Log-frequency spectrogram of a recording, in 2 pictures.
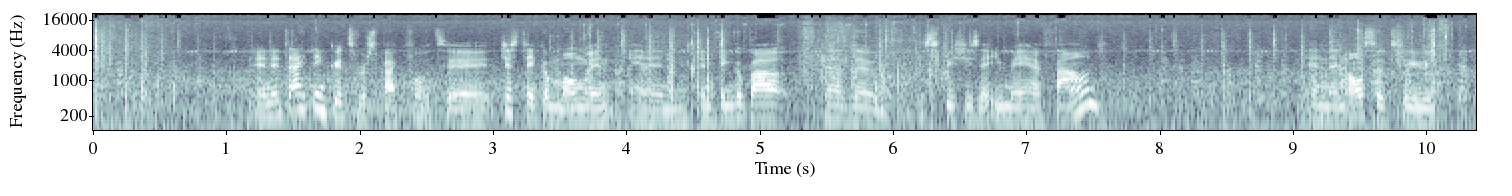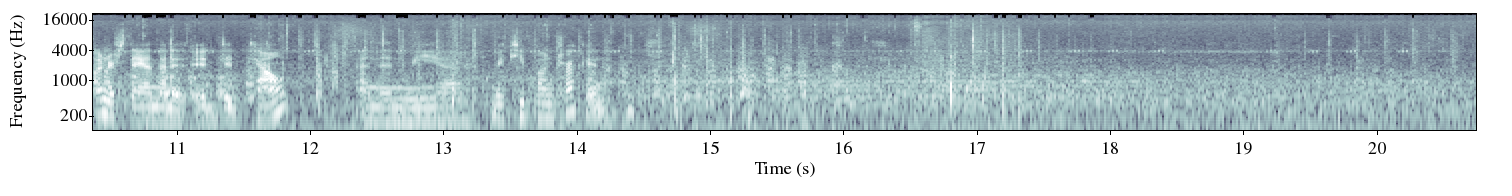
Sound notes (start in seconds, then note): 14.7 dog panting; 17.4 crickets chirping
